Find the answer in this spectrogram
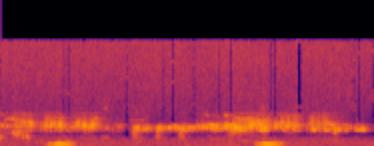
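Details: In Central Russia, a Little Bittern gives two deep, short, gruff croaks about two seconds apart, over a steady high trilling of insects or distant birds.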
